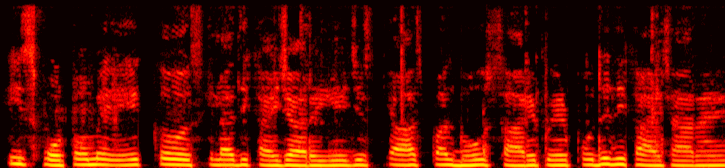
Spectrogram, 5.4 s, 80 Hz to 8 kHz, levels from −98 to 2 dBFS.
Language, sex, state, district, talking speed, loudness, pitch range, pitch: Hindi, female, Uttar Pradesh, Hamirpur, 220 wpm, -31 LUFS, 230-255 Hz, 240 Hz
